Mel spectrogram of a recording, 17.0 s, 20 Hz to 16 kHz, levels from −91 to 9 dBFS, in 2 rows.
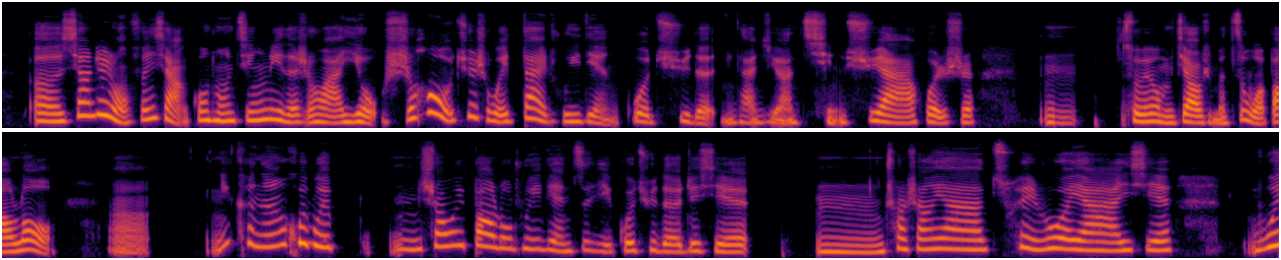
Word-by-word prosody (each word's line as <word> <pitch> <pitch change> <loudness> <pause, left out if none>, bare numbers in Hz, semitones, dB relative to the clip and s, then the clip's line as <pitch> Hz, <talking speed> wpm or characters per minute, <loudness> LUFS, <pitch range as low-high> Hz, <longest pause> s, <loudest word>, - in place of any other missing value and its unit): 呃， 225 -1 +3
像 385 - +2
这 410 -2 +6
种 205 - +3
分 280 +7 +1
享 290 -3 0
共 255 0 +2
同 235 -2 +4
经 250 +3 +2
历 275 -3 +4
的 200 - +2
时 195 - -2
候 210 - +2
啊， 180 -2 0
有 200 -2 +3
时 275 +8 -1
候 420 - +4
确 340 +8 -2
实 265 - -4
会 215 -3 +2
带 270 +3 +1
出 215 +1 -6
一 215 - +1
点 205 -4 -4
过 220 -3 -1
去 215 +3 -7
的 170 - -3
你 - - -7
看 190 0 -6
就 - - -6
像 - - -2
情 190 - -6
绪 235 +4 -1
啊 180 -4 +2
或 205 -2 0
者 175 - -1
是， 190 +1 -3 0.5
嗯， 170 -4 -6 0.3
所 220 - +2
以 - - +4
我 215 - +3
们 180 - -1
叫 195 -2 +6
什 190 - -6
么 - - -2
自 175 - -4
我 165 - +2
暴 205 +6 +3
露， 260 +2 +2 0.3
呃， - - -7 0.4
你 - - -4
可 450 -3 -3
能 355 +3 -1
会 460 +1 +4
不 400 - +1
会， 335 -2 +1 0.3
呃， 280 -1 -4
稍 365 +4 +1
微 395 +1 0
暴 375 -2 +3
露 310 -2 -2
出 305 - -5
一 285 - -4
点 245 -4 -2
自 255 +2 -10
己 210 -3 -6
过 235 +2 +1
去 255 +2 -5
的 215 -2 0
这 230 +2 -1
些， 210 -2 0 0.4
嗯， 205 -2 -1
创 290 +6 -1
伤 290 +1 0
呀？ 280 -2 +2
脆 315 +3 -3
弱 295 +2 +3
呀？ 250 -3 +3
一 255 - +2
些 260 0 0 0.5
微 330 +10 +3
240 Hz, 285 characters per minute, -23 LUFS, 205-290 Hz, 0.5 s, 这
